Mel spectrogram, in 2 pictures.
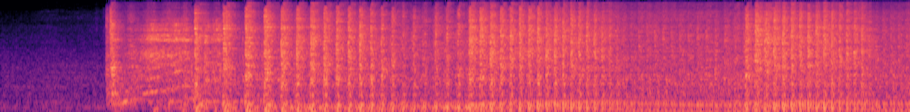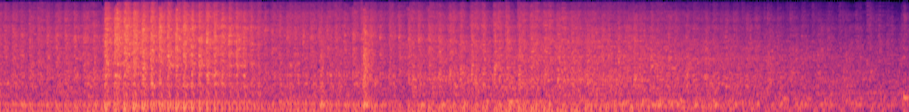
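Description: An engine cranks and catches abruptly, then runs loud and close at a steady idle with a rough, rhythmic throb and a few surging swells, nothing else heard over it.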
